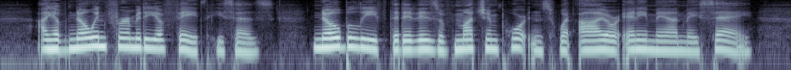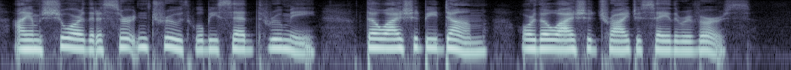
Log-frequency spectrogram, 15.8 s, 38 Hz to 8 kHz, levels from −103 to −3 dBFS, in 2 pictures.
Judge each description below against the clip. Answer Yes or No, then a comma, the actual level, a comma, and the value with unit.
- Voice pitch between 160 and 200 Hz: Yes, high, 190 Hz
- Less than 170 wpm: No, average, 185 wpm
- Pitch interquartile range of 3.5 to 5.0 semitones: No, narrow, 2.6 semitones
